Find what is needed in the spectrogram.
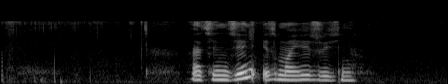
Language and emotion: Russian, neutral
